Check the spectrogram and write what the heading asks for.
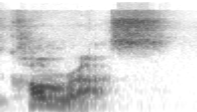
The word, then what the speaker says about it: Camross: Camross, or as I heard a Laois local a few times recently, who'd be in my extended friend group, refer to him as Cumross. Cumross. Is this how people pronounce it down in Laois? I see it and I say Camross.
